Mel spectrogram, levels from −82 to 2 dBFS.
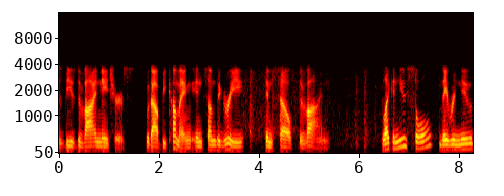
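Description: Speech that sounds buzzy, thin and synthetic from start to finish, boxed into roughly 200 Hz to 3.7 kHz with nothing at all above 3.8 kHz. This is the AMR narrowband mobile codec: it rebuilds the voice from a vocal-tract model excited by sparse pulses, and the heavy damage fits one of its low modes around 6.7 kbps. From 3.35 s to 5.39 s the room noise, which jumps by about 25 dB near 3.5 s, comes through with less reduction at first and then gradually sinks by about 8 dB over roughly 2 s. This is the noise suppressor catching up: its estimate of the background lagged behind the sudden rise and needed that time to adapt before applying full reduction.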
